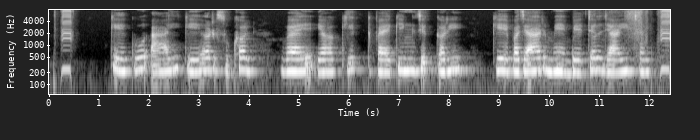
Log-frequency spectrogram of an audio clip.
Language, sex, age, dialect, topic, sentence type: Maithili, male, 31-35, Bajjika, agriculture, statement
